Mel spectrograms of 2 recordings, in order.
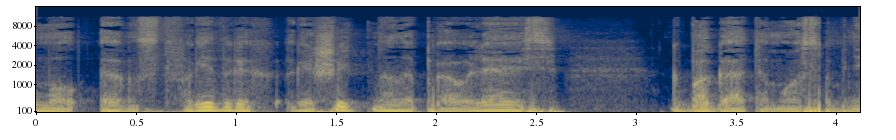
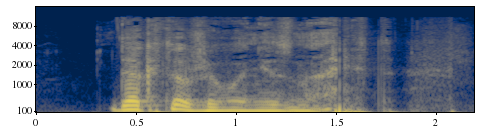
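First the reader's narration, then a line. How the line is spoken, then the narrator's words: Laughing. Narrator (Russian): горожанин засмеялся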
